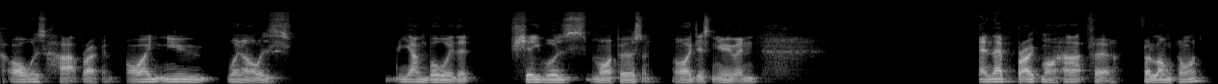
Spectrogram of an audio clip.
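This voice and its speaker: Earnest Australian man telling his story. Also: on the low side. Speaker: podcast co-host. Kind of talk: casual chat.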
